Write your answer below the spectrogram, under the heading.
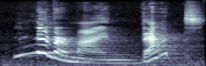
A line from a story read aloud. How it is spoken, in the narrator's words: snapped Miss Swamp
